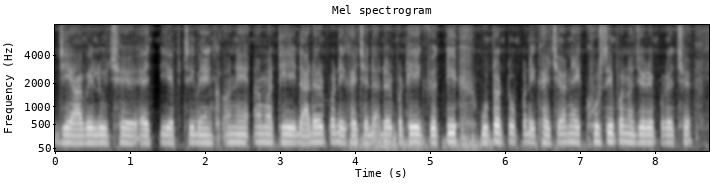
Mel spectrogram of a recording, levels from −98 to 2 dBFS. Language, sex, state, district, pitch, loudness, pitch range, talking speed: Gujarati, male, Gujarat, Navsari, 140 Hz, -18 LUFS, 140-145 Hz, 180 wpm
